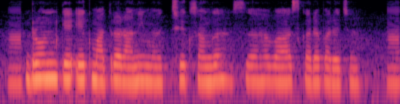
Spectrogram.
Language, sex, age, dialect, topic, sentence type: Maithili, female, 18-24, Eastern / Thethi, agriculture, statement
